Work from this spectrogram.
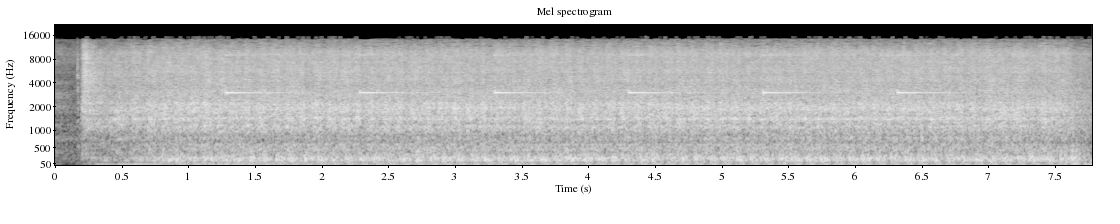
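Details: VW Jetta TDI after an engine swap, cam sensor plugged back in, P0341 cam performance code: steady starter churn with an even compression beat, never catches or fires; crank no start.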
